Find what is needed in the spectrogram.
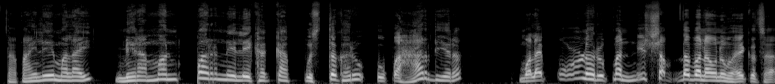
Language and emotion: Nepali, surprised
